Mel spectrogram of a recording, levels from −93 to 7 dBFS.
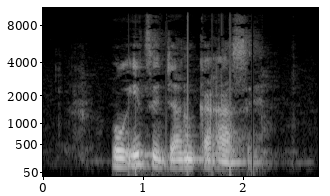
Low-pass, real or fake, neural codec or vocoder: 9.9 kHz; real; none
